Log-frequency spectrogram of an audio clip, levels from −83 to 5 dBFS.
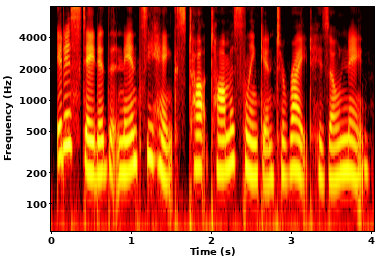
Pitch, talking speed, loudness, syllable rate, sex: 215 Hz, 210 wpm, -18 LUFS, 4.9 syllables/s, female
